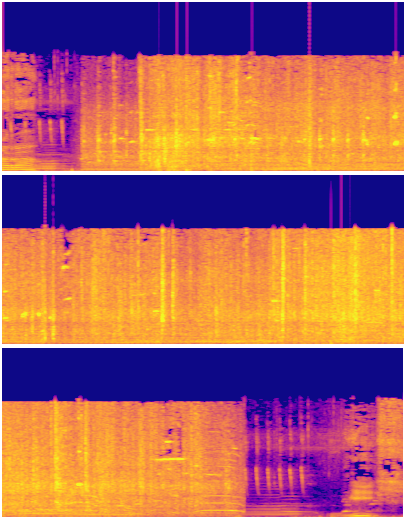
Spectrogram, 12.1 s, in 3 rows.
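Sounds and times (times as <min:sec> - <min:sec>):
tank engine droning: 0:00.4 - 0:11.2
car body cracking and crunching: 0:00.9 - 0:10.0.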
